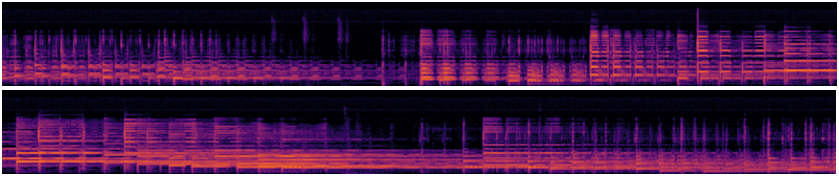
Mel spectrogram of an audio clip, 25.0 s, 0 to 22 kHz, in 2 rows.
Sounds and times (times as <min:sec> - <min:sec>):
Effects unit: 0:00.0 - 0:25.0
Guitar: 0:00.0 - 0:25.0.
